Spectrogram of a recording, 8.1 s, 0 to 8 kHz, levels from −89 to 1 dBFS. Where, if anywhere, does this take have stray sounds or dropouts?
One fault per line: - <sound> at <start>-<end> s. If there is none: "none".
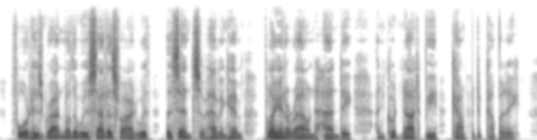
- dropout at 7.0-7.1 s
